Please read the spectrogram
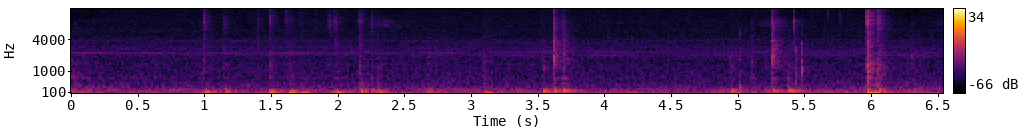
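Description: Computer keyboard keys being typed, scattered single keystrokes at irregular intervals, over a faint steady low hum.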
